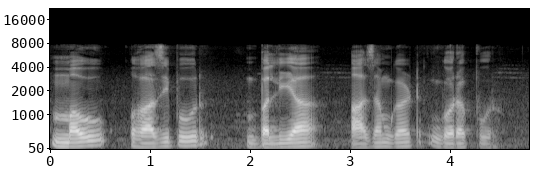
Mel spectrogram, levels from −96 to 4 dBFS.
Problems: none marked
